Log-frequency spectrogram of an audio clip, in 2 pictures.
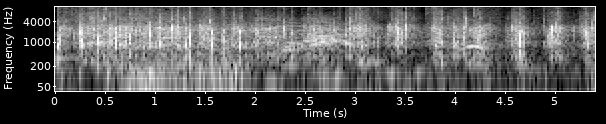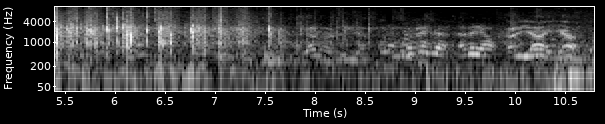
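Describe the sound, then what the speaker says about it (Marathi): An audience at a school spoken-English programme claps loudly in a dense round of applause that gradually thins out, with voices talking over it toward the end. "पुन्हा एकदा टाळ्या वाजवा"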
